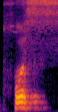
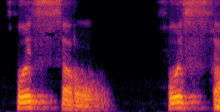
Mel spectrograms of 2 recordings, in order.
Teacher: Eh, alirkan dulu sinnya ya. Khus gitu. Khus baru lepas.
